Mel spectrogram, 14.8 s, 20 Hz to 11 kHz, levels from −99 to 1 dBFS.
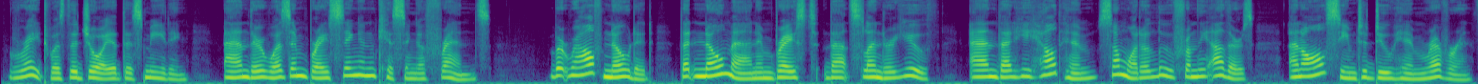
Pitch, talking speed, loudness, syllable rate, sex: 210 Hz, 170 wpm, -17 LUFS, 4.6 syllables/s, female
